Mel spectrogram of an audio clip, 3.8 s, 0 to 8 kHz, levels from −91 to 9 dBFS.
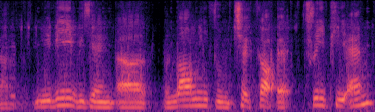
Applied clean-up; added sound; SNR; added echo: neural separator model SepFormer DNS4.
